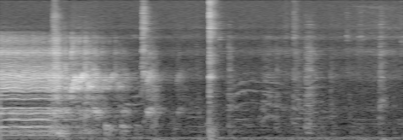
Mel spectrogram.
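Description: An electric guitar chord rings out close by and slowly fades.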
